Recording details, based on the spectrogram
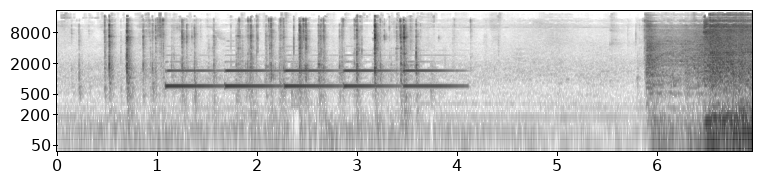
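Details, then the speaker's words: Twin-turbo Silverado V8 with new headers, exhaust and 1000cc injectors, first startup after build: quick cranking pulses under a chime, then catches and rises to a clean strong roar; healthy start. "holy that sounds so good and it's not even that crazy like all also you just heard that first startup"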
